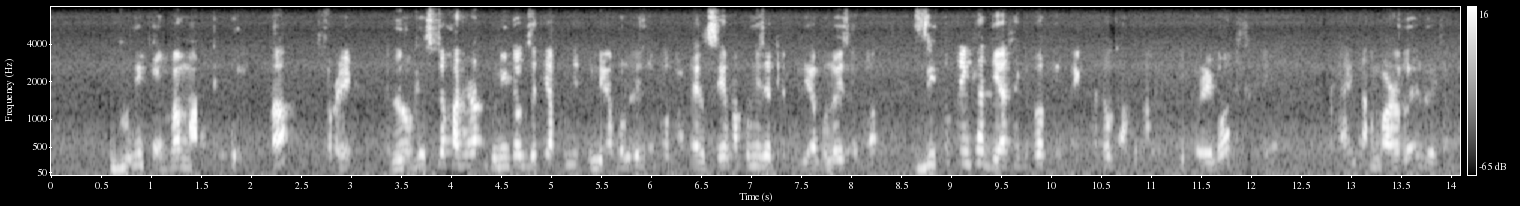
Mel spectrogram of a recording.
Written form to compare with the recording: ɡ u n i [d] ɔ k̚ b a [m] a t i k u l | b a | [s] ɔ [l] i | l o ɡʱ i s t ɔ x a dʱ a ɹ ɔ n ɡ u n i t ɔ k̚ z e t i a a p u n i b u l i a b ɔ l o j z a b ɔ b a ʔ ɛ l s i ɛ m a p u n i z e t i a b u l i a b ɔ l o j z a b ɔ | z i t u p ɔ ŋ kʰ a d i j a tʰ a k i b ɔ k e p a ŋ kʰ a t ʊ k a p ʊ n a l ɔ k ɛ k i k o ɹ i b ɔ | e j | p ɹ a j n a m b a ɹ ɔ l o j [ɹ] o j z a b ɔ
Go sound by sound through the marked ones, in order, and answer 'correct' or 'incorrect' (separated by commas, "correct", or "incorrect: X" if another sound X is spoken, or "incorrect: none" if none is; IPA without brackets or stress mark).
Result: incorrect: t, correct, correct, incorrect: ɹ, incorrect: l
